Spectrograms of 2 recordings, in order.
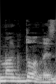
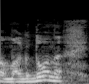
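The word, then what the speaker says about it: McDonagh: Но я настаиваю, что произносить его имя нужно Мартин Макдональд. Знаете почему? – Именно так, конечно, это ирландская фамилия. – Я уточнил у своей парикмахерши, которая ирландка из Ирландии, настоящая. Я ее спросил, как правильно произносить. Она сказала Макдона и посмотрела на таким знаменитым ирландским взглядом. – Все, будем говорить Макдона.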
